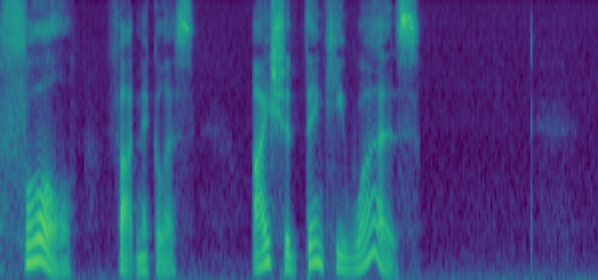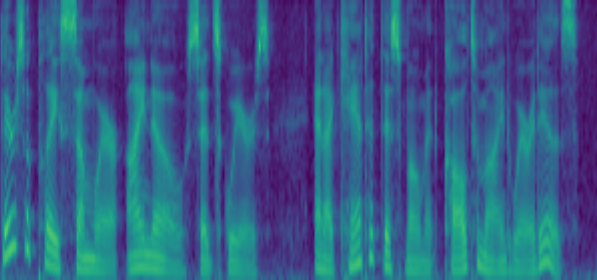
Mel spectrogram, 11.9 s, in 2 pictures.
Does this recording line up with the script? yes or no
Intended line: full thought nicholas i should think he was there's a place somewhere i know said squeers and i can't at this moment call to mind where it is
yes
